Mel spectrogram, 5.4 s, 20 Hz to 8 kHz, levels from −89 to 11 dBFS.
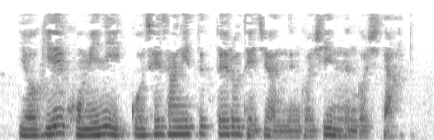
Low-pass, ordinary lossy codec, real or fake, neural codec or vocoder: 7.2 kHz; MP3, 24 kbps; real; none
